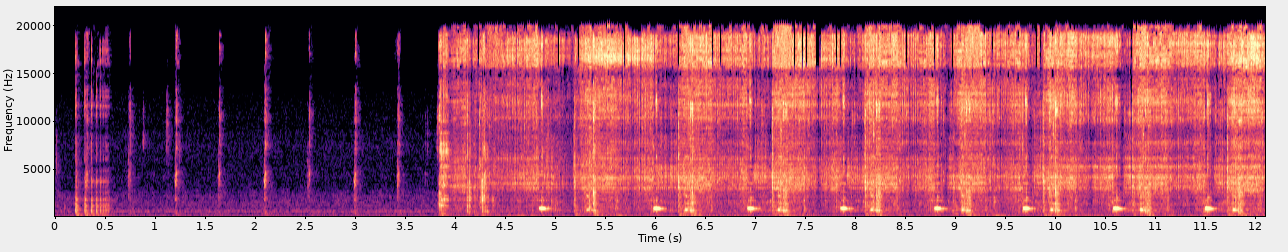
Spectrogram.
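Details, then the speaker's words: Vintage gravity-driven wall cuckoo clock back in its case, at the half hour: quiet even ticking about once a second, a faint feeble cuckoo note and no chime; the bird barely wiggles, the strike lacks lift. "He's just barely wiggling. He's supposed to move more than that. The chime doesn't chime, but that's progress."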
